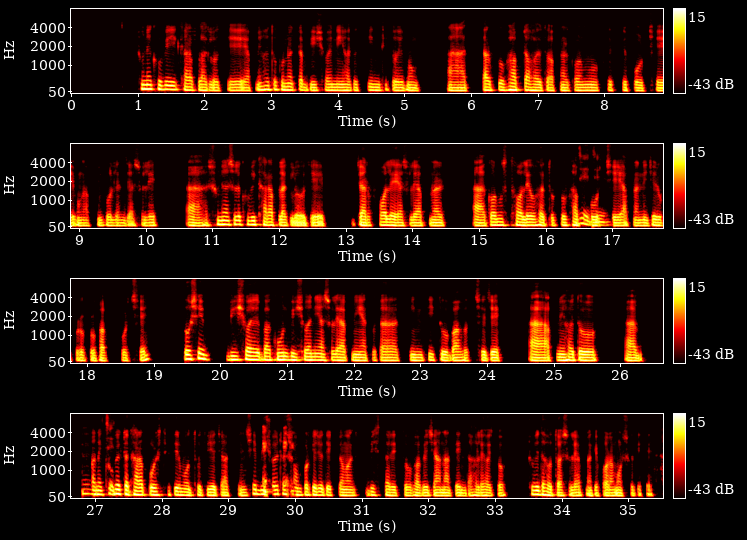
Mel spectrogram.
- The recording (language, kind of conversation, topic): Bengali, advice, সন্তান পালন নিয়ে স্বামী-স্ত্রীর ক্রমাগত তর্ক
- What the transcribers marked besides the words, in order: horn; throat clearing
